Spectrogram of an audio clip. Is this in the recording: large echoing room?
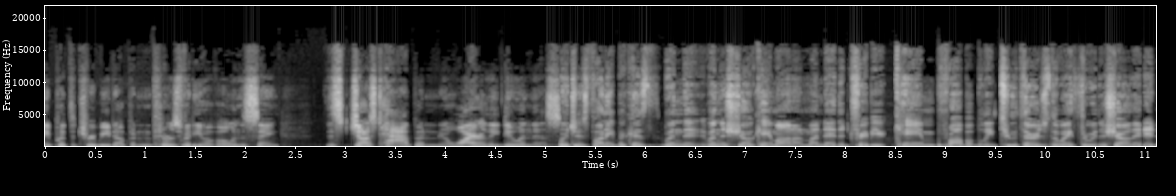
no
